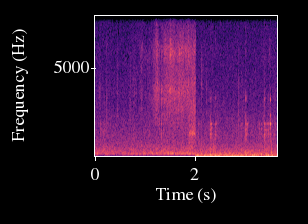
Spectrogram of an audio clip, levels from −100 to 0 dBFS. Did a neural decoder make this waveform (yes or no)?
no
